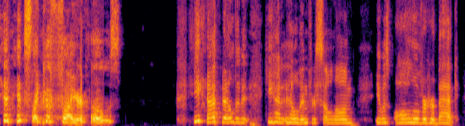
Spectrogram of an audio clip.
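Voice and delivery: high, slowed, half-laughing disbelief; disgusted disbelief. Real, not acted. Telling the dog story, high with disgusted disbelief. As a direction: relive the gross shock. Recounting gross dog scene.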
